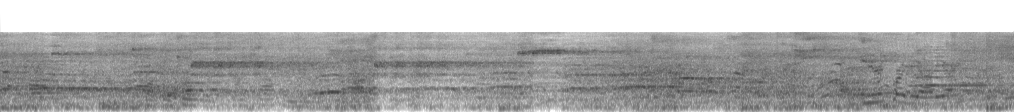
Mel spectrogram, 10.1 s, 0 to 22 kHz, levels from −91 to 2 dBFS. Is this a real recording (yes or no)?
no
